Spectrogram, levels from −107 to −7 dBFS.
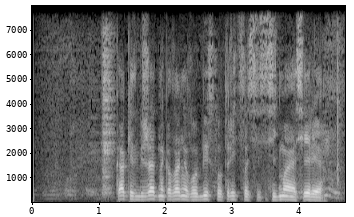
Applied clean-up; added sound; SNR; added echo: none; none; none; none.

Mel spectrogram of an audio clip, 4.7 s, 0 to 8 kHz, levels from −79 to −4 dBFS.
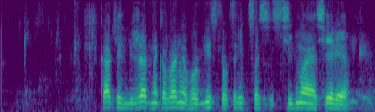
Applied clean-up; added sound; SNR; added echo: neural separator model SepFormer DNS4.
